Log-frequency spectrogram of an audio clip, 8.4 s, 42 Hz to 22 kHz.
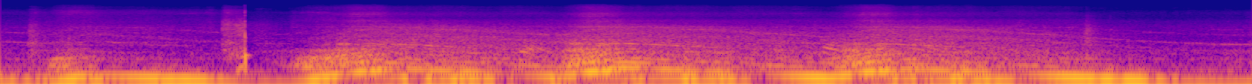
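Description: Alfa Romeo 146 Ti's 2.0 Twin Spark four-cylinder engine revved in several quick throttle blips, its pitch rising and falling each time, through a cat-less exhaust with the catalytic converter cut out. The revs climb quickly. There is one sharp click about one and a half seconds in.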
